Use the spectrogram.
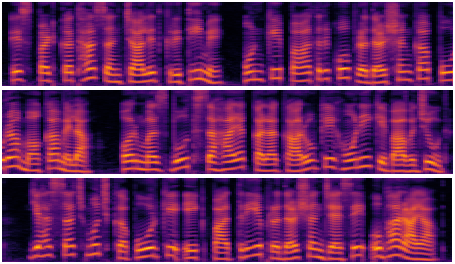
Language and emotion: Hindi, neutral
